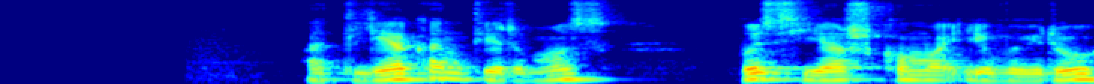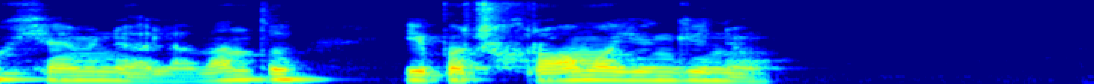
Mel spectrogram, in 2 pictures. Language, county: Lithuanian, Vilnius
